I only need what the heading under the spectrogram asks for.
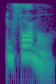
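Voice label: "informal", American English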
